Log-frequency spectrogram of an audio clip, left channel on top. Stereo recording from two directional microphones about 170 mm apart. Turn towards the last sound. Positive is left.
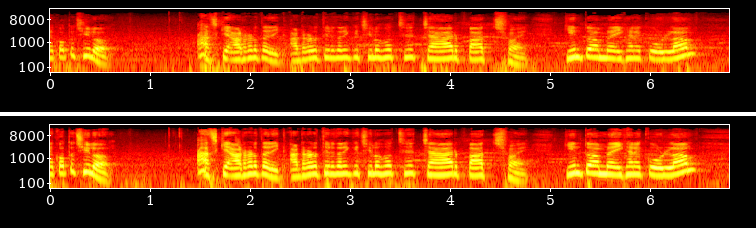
turn(degrees=-25)  # may be behind; listen again after turning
